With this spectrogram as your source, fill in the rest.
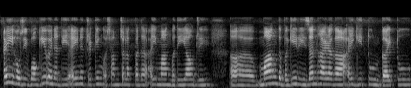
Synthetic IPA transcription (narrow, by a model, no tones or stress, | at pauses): ɐjɦɐwd͡ʒik̚bawɡiojnɐdiɐjnɐtɾekiŋo̰samt͡ʃɐlːɐk̚pɐdɐʔɐ̰jmaŋbɐdijawdɾi | maŋdɐbɐɡiɾid͡ʒɐnɦajɾɐɡɐɐjɡituɾɡajtːu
